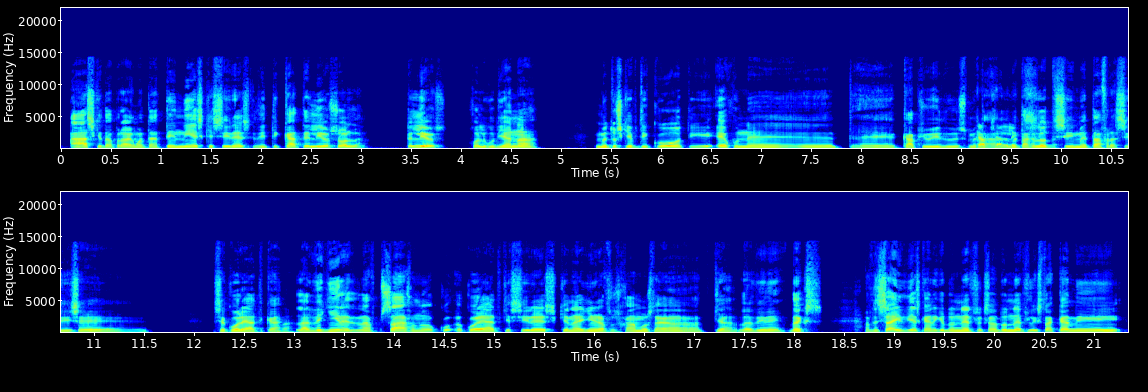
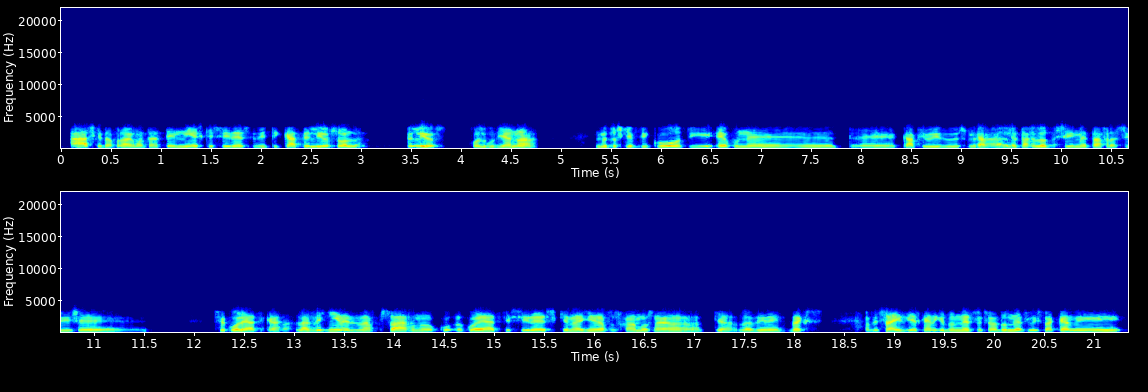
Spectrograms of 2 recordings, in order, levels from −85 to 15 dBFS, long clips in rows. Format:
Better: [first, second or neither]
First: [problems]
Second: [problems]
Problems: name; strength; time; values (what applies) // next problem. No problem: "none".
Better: first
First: none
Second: phone-call audio; poor line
